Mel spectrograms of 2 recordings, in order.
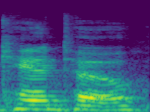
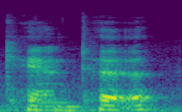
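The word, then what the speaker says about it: Cần Thơ: hey we're here in Kanto or as we just learned it's pronounced kanta which is three to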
